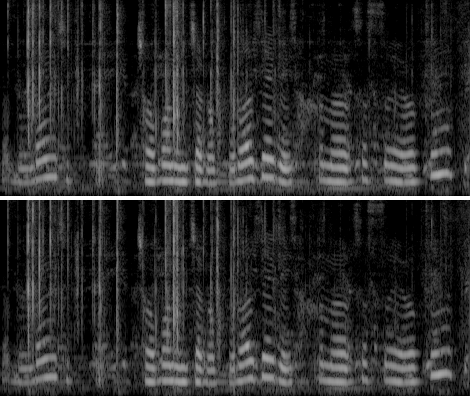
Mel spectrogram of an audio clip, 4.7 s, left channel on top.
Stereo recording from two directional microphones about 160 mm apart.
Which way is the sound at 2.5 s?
20° left (ahead or behind).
